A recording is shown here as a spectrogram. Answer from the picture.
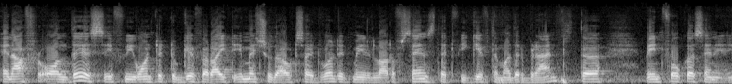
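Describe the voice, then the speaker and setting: Very fast delivery with very even loudness and fairly even intonation, over noticeable background noise. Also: man. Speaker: company director. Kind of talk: interview. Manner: halting.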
